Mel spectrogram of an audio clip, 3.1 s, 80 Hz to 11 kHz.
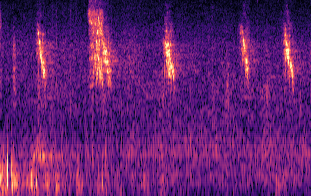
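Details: Sparrows coming for food at a Tenmangu shrine, Nakanoshima, 7 June 2020; five or six short high chirps spaced about half a second apart in a quiet setting.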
